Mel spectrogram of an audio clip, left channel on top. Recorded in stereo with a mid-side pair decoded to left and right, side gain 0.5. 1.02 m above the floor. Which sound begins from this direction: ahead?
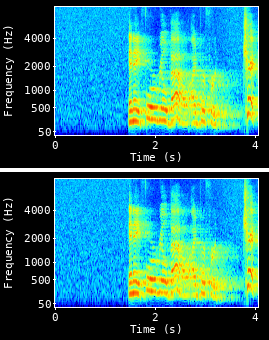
A woman speaking, at 1.5 s.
